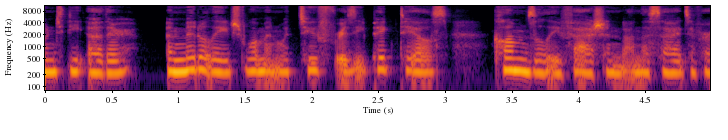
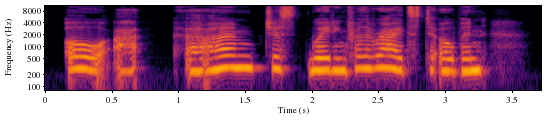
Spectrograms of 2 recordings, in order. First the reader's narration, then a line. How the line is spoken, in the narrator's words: I stuttered awkwardly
